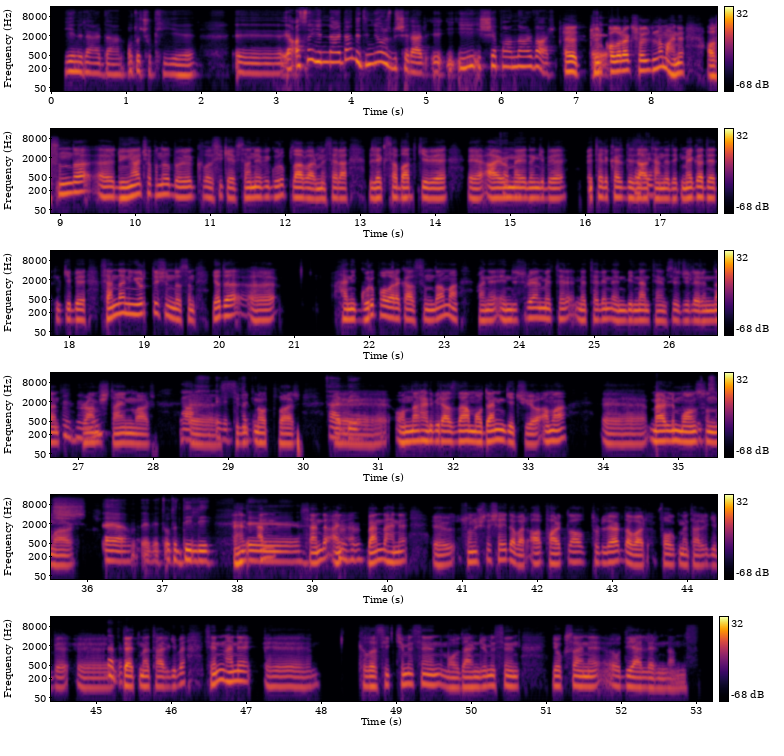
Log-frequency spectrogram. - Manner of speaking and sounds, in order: other background noise
- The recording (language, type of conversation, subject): Turkish, podcast, Sence müzik zevkleri zaman içinde neden değişir?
